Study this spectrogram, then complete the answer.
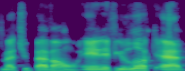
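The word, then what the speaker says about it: Matthieu Pavon: right right that's how that's how you say it it's matu pavon and if you look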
